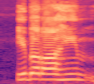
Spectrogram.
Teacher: با پہ قلقلہ کریں گے، با ساکن ہے اس لیے یہاں قلقلہ کیا جائے گا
